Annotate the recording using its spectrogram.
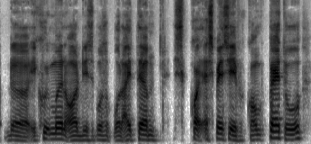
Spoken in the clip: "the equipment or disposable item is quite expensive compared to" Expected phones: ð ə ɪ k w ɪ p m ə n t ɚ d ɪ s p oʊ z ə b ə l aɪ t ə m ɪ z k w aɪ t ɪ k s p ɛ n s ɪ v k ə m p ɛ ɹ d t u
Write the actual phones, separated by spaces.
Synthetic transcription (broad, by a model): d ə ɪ k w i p m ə n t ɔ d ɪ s b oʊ s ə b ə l aɪ t ə m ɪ s k w aɪ t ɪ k s p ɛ n s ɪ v k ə m p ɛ t u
